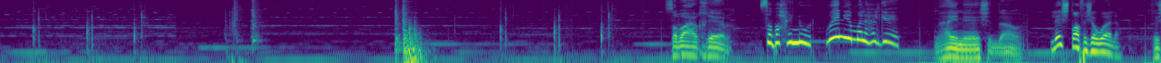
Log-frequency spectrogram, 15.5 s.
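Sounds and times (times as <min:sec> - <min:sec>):
soft footsteps: 0:00.4 - 0:02.4, 0:06.5 - 0:08.5
speech: 0:08.9 - 0:15.4.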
